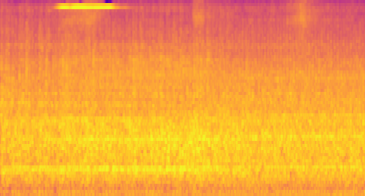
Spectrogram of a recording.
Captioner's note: trolley whirs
